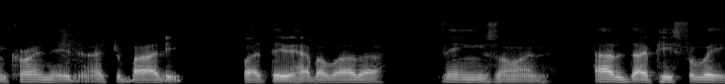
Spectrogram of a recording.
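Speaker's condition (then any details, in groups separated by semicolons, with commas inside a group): ALS; speech still preserved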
